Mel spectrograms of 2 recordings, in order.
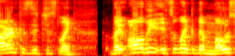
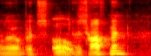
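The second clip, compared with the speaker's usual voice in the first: very low, hushed film-star voice; 11 semitones lower, 13 dB quieter than usual. Imitating an actor's voice to the others: Dustin Hoffman voice. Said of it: "he's got such, like, that, the voice".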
